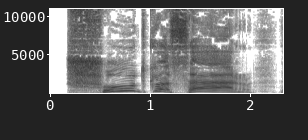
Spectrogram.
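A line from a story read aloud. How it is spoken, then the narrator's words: Angry shout. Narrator (Russian): закричал мистер Потт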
